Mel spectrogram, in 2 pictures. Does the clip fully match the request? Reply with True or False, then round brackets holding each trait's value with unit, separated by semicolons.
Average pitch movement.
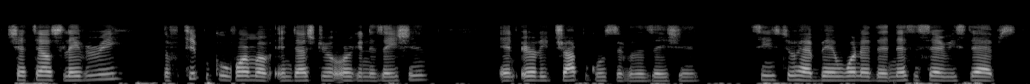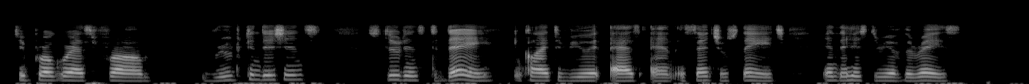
False (1.9 semitones)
